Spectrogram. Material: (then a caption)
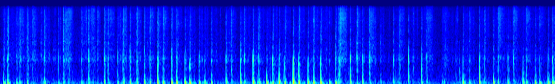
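Fabric. Fingertips tap rapidly on a small padded black fabric watch cushion held in the hand. The result is a quiet, uneven patter of soft, dull, low thumps that stop dead with no ring, over a faint bright fabric hiss.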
